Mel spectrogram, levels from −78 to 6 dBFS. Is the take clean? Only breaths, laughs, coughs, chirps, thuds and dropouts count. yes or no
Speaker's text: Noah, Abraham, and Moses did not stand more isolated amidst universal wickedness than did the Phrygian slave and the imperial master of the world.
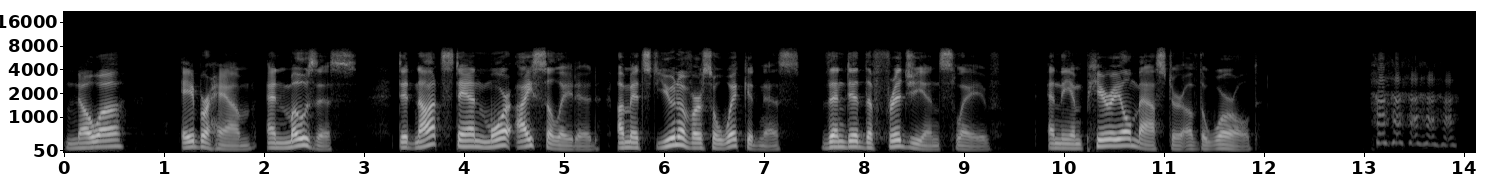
no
